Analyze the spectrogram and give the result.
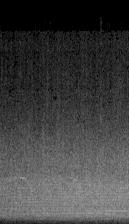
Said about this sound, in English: You hear the crowd applauding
